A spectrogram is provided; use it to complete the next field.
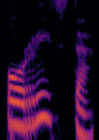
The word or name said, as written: porrista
